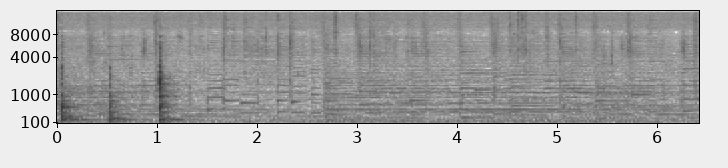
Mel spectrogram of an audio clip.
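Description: Background music, with three sharp clicks in the first second as steel pliers squeeze shut the small metal ring on a keyring.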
